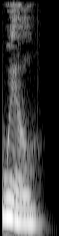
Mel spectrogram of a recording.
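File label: "will", British English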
